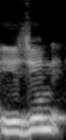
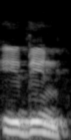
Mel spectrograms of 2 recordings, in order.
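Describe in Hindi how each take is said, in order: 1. बीच का व्यंजन 'z' की ध्वनि है। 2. बीच का व्यंजन 'd' की ध्वनि है। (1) "दोनों तरीक़ा से लोग बोलते हैं" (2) "दोनों तरीक़ा से लोग बोलते हैं"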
